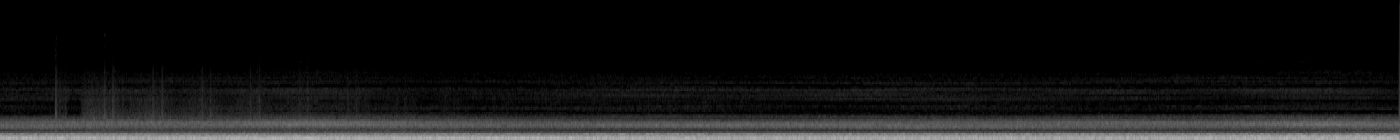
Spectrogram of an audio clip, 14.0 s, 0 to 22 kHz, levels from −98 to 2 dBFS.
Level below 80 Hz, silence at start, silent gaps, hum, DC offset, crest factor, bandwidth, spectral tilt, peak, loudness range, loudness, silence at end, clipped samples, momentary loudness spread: -68 dBFS; 0 s; none; none; under 0.1%; 12 dB; 4.2 kHz; -9.5 dB/octave; -20 dBFS; 2 LU; -34 LUFS; 0 s; under 0.1%; 3 LU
